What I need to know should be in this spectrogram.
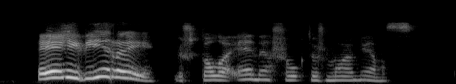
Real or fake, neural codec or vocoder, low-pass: fake; codec, 16 kHz, 0.8 kbps, ZipCodec; 7.2 kHz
